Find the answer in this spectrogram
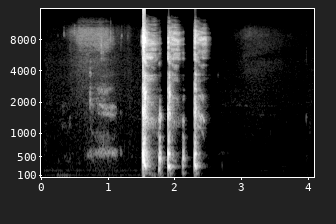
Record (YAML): three_cough_length: 4.1 s
three_cough_amplitude: 32768
three_cough_signal_mean_std_ratio: 0.17
survey_phase: beta (2021-08-13 to 2022-03-07)
age: 45-64
gender: Female
wearing_mask: 'No'
symptom_cough_any: true
symptom_runny_or_blocked_nose: true
symptom_sore_throat: true
symptom_fatigue: true
symptom_fever_high_temperature: true
symptom_headache: true
symptom_onset: 4 days
smoker_status: Never smoked
respiratory_condition_asthma: false
respiratory_condition_other: false
recruitment_source: Test and Trace
submission_delay: 1 day
covid_test_result: Positive
covid_test_method: RT-qPCR
covid_ct_value: 14.3
covid_ct_gene: ORF1ab gene
covid_ct_mean: 14.5
covid_viral_load: 18000000 copies/ml
covid_viral_load_category: High viral load (>1M copies/ml)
